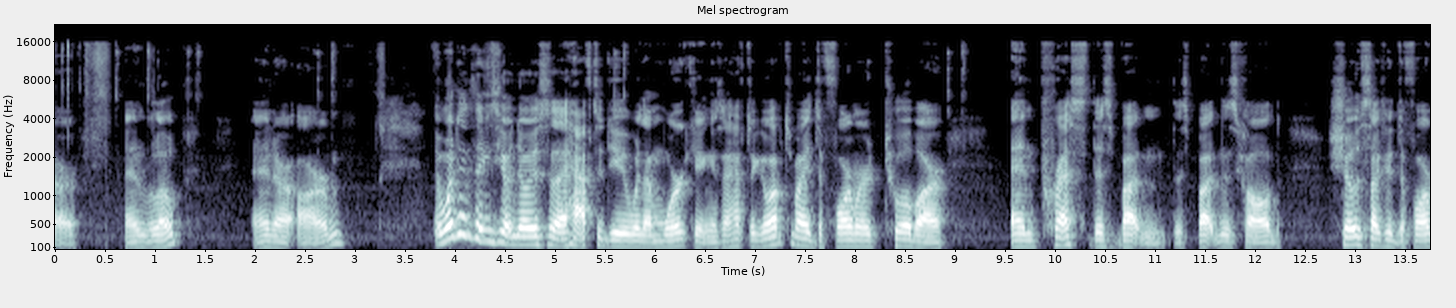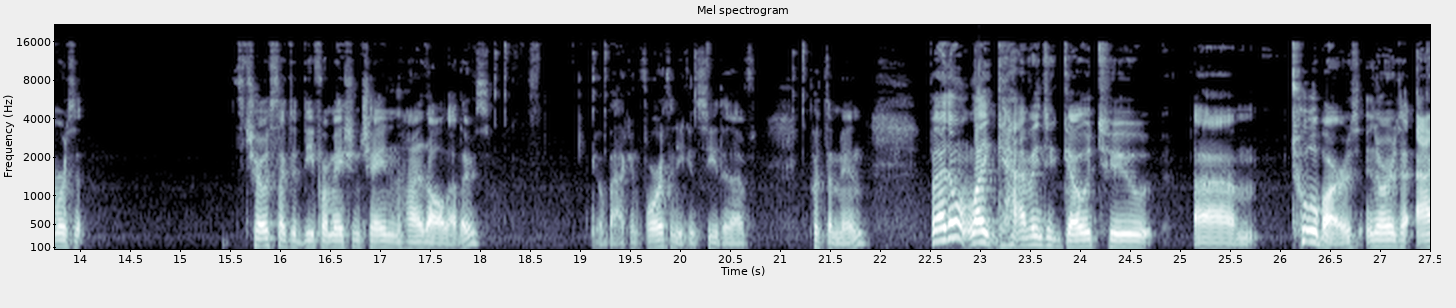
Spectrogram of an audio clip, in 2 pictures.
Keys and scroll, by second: 0.5 space.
